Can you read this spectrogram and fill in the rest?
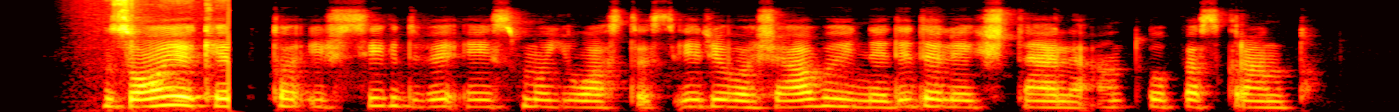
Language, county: Lithuanian, Klaipėda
